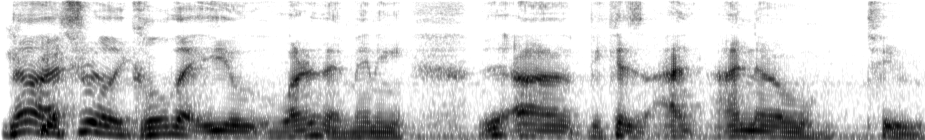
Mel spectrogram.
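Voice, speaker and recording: A man with an American accent speaks at a moderate pace and medium pitch. His intonation is lively, with audible room echo. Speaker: podcast host. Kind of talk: casual chat.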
